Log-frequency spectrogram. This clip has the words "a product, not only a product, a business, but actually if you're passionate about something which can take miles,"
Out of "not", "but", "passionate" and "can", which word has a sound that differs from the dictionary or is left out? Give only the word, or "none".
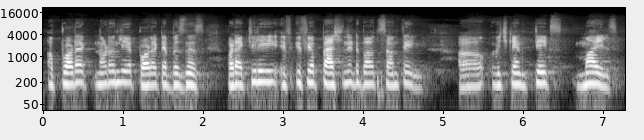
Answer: none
